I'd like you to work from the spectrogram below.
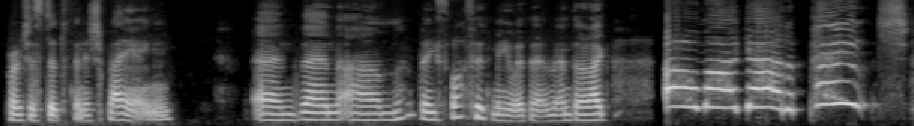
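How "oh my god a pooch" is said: high, excited mock Southern squeal; put-on Southern accent. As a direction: gush over a dog in a put-on Southern accent. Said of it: "that's the accent I'm going to do today".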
